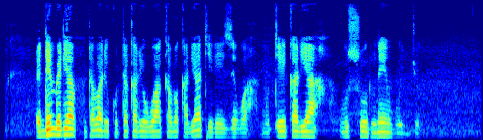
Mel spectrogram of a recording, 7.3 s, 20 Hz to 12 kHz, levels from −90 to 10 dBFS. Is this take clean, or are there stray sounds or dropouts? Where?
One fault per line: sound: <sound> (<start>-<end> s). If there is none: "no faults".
sound: dropout (1.1-1.3 s)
